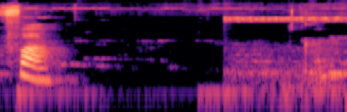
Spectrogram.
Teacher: اوپر کے اگلے دونوں دانتوں کی نوک جب نیچے کے ہونٹ کے اندر والے حصے سے لگے تو یہ ادا ہوگا فا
